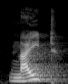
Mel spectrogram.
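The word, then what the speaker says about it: night: नाइट, इसका मतलब होता है रात। माइट, GH साइलेंट है, माइट मतलब शक्ति।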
